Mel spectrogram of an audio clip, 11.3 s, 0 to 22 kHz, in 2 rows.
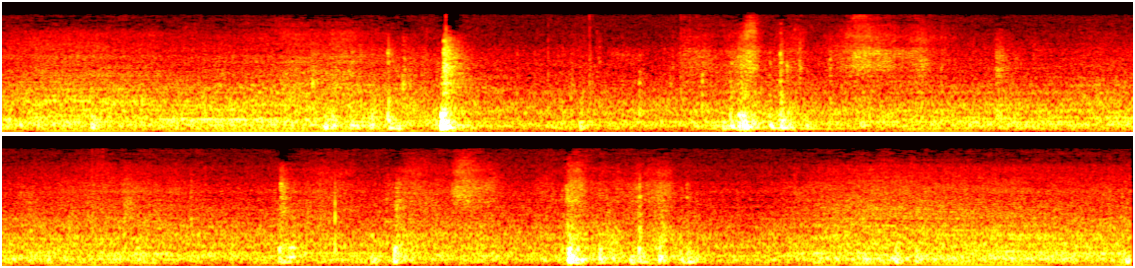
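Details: Renault Megane Mk2: three single dull clunks, one each time the brake is applied while reversing; source not yet identified.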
